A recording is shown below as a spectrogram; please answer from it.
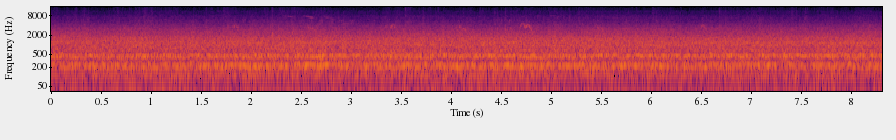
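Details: Honeybees in spring, swarms flying in and out of their hive while flowers bloom: a dense, steady buzzing hum with a strong low drone and layered overtones, unbroken throughout, with faint brief high chirps of birds above.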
